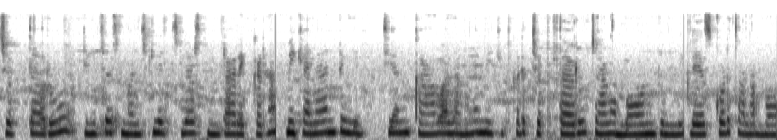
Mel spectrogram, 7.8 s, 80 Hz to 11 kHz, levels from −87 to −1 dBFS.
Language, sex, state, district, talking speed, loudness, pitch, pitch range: Telugu, female, Andhra Pradesh, Krishna, 155 wpm, -16 LUFS, 245 Hz, 235-260 Hz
